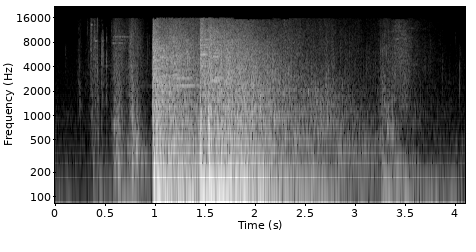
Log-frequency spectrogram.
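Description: A heavy magical impact crashes and slowly fades.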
